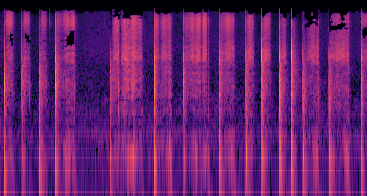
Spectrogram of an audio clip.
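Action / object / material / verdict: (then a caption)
scrape / white chalk stick on a chalkboard / chalk / none. Fingertips hold a stick of white chalk and write letters across a large, flat, solid black chalkboard. Fifteen sharp, bright chalk taps ring out, each followed by short scratchy strokes that die away quickly, with a brief quiet pause after the first few.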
